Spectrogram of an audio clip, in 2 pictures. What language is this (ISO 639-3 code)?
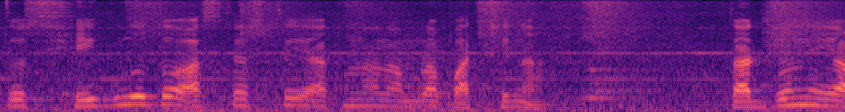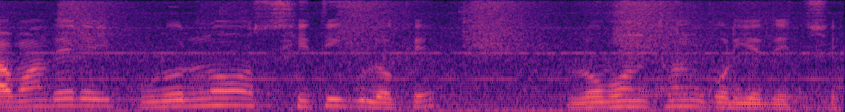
ben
